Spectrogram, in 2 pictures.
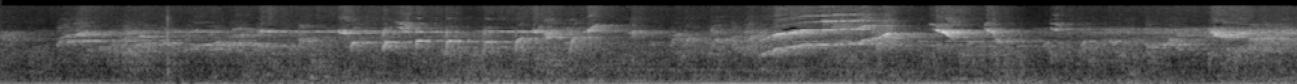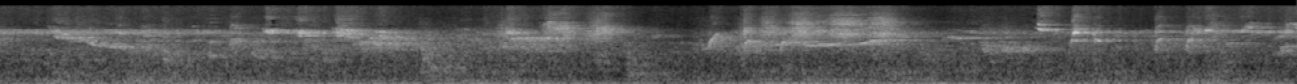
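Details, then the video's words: European goldfinch singing: a busy run of twittering, buzzy notes and quick upward and downward slurs, mostly high-pitched, continuing without pause over a low background hum. "cardellini chardonnert jilguero stiglic"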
